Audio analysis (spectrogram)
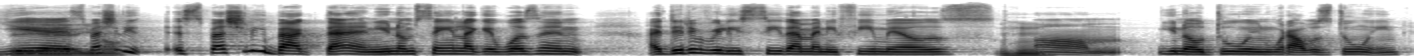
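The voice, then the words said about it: New York accent. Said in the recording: “Can you not hear my accent? ... Yeah, you're from New York. ... I'm straight from New York.”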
